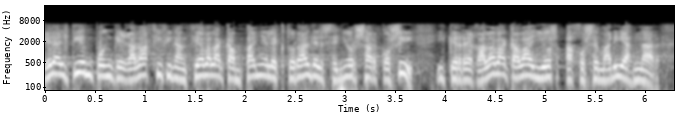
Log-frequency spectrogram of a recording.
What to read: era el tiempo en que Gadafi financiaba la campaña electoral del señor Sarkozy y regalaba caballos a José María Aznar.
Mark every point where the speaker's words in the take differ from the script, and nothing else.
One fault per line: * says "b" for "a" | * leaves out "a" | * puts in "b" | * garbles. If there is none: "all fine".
all fine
